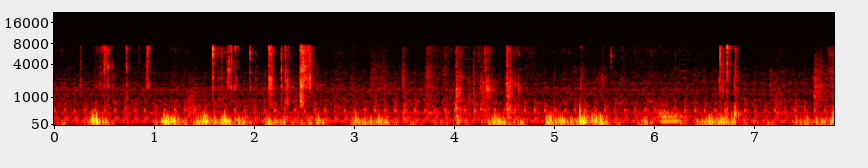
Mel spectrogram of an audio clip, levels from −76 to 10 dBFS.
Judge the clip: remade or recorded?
recorded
